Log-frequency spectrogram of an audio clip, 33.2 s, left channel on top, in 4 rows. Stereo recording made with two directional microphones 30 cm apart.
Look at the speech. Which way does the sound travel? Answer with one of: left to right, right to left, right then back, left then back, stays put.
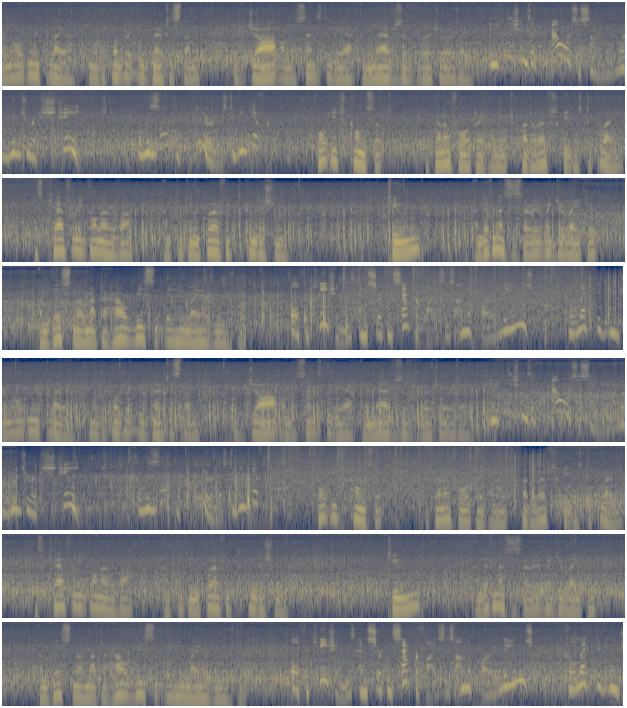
left to right.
